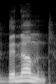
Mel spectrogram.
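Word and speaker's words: benumb: है चली नेक्स्ट व बनम बनम वर्ड में ही नम छुपा हुआ है नम बी साइलेंट होता है इसका मतलब होता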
